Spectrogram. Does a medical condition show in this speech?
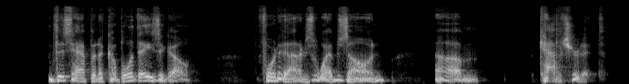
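Yes: vocal cord surgery recovery; voice still sounds bad to new listeners, best in two weeks, talking painless, not yet back.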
